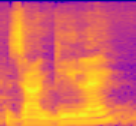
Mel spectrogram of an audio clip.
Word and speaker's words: Zandile: you're your name I'm going to try to pronounce it uh Amala Amala perfect Amala rodna yeah okay yeah that's pretty good yeah zandile yes uh gamini yeah that's good right I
